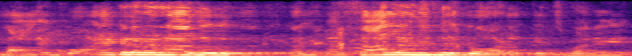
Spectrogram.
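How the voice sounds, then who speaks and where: A man's voice: very high voice, racing, darkish tone. A man playing a blustering, self-important village president in a church skit, bossy and chuckling as he talks. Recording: roomy hall with a faint crowd.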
